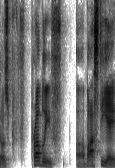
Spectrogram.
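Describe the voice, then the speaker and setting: Using lively intonation, a man with an unremarkable speaking voice speaks at a moderate pace. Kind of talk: solo podcast teaching talk.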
